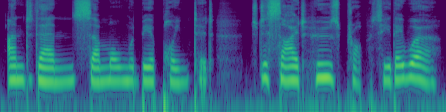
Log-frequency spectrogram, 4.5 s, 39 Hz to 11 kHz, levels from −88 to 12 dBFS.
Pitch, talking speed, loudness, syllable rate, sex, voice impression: 190 Hz, 175 wpm, -20 LUFS, 5.7 syllables/s, female, slightly feminine, very adult-like, slightly muffled, slightly kind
